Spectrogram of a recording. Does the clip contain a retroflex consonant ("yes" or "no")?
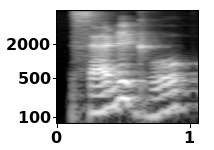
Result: yes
